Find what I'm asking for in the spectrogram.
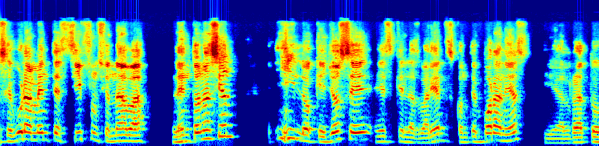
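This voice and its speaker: A man teaching an online language lesson, explaining patiently and often checking in with a questioning tag. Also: on the high side.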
